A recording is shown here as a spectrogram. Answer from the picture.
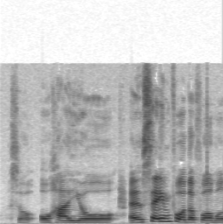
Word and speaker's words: ohayou: And then when you say ohayou to your friends or family, you can say ohayou or ohayou. No, depending on the situation. If it's home, you would be like ohayou.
